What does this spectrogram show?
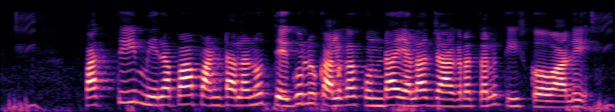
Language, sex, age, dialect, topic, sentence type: Telugu, female, 31-35, Telangana, agriculture, question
